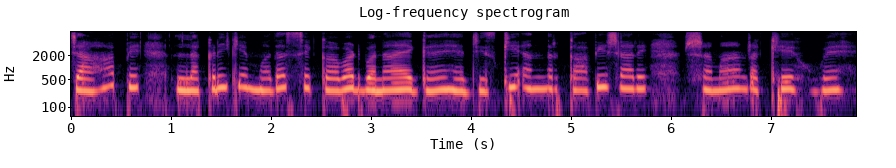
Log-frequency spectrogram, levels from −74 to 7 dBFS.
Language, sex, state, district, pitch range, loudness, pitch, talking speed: Hindi, female, Jharkhand, Garhwa, 270-295 Hz, -16 LUFS, 280 Hz, 135 wpm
